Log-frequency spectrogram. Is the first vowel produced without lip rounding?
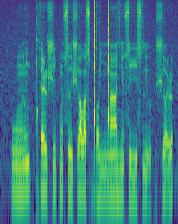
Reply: no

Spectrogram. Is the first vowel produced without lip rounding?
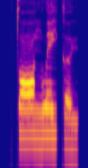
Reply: no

